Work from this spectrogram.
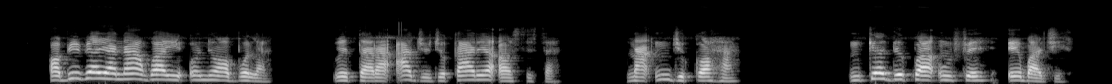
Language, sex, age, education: Igbo, female, 30-45, tertiary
